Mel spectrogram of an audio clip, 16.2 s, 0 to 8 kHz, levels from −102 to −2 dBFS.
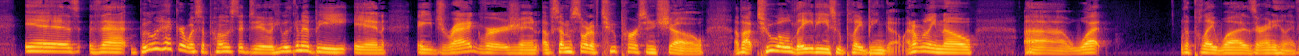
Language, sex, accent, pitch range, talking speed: English, male, American, 115-165 Hz, 155 wpm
